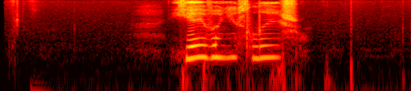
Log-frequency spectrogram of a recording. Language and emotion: Russian, sad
